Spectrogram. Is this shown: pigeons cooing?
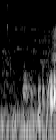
yes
